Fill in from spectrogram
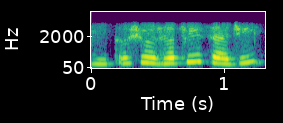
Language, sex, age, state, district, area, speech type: Kashmiri, female, 18-30, Jammu and Kashmir, Bandipora, rural, conversation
